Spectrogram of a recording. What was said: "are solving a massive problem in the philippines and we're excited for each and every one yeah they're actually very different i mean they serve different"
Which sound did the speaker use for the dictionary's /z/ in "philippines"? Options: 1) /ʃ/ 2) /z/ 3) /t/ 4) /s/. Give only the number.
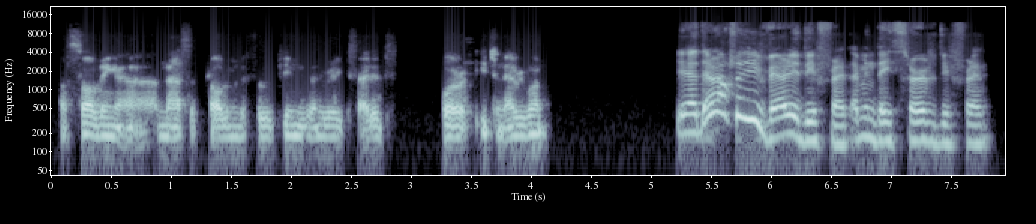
2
